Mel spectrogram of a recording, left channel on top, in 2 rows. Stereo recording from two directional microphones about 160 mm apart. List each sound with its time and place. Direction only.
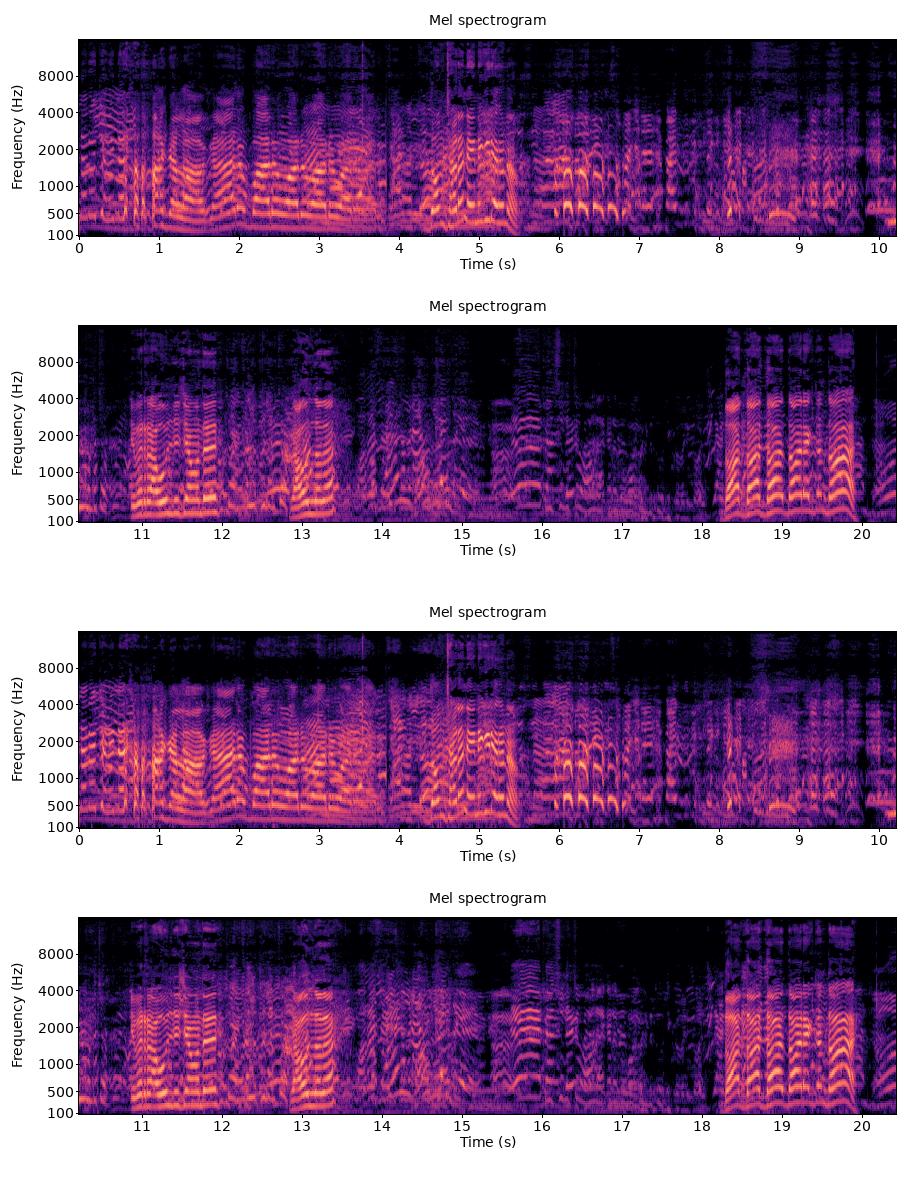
0.0 s speech: 15° left (ahead or behind)
5.7 s snicker: centre (ahead or behind)
10.8 s speech: 10° left (ahead or behind)
12.3 s chatter: 85° left
12.8 s speech: 5° left (ahead or behind)
14.2 s chatter: 30° right (ahead or behind)
15.6 s a sound: 60° left (ahead or behind)
18.2 s speech: 10° left (ahead or behind)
